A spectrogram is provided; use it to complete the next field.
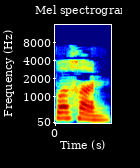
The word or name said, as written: pohon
